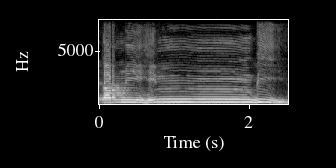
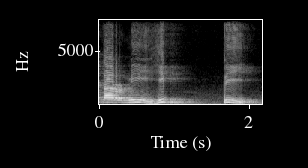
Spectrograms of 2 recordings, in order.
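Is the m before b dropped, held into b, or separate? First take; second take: held; dropped. First: One lip closure holds m straight into b. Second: The m disappears, leaving a doubled b. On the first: The speaker calls it right. "kerja sekali hasil dua" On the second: The speaker calls it wrong. "mimnya hi, hilang"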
